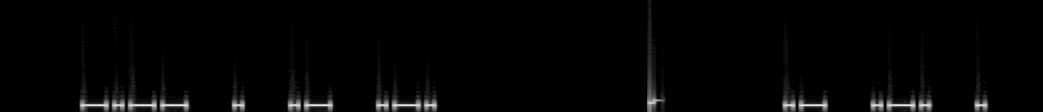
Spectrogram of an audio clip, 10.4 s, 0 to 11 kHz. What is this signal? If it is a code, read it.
Morse code, heard as a keyed tone, about 15 wpm, spaced as for 11 wpm, 700 Hz. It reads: YEAR ARE
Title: 2x Character Spacing - Top 300 Words - 15wpm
